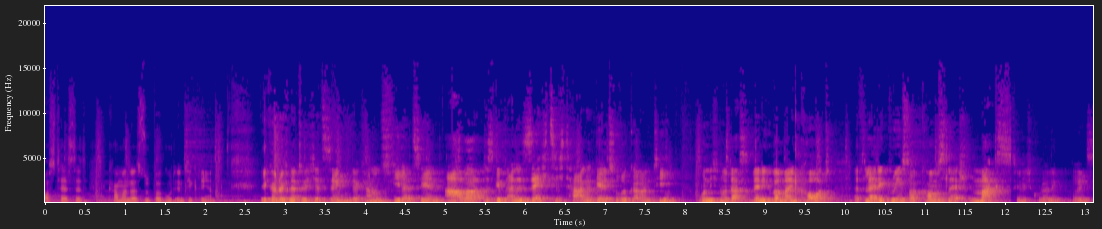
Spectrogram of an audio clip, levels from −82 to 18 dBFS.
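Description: No technical faults are audible.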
